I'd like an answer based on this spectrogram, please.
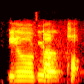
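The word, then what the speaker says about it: التقى: Berarti hamzah fata wasalnya dibaca i. iya, kasro. Hamzah wasalnya dibaca kasro. Jadi ini cara bacanya gimana? Il-taqo.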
